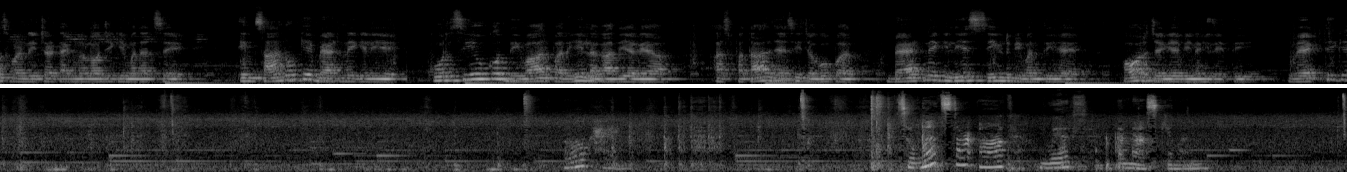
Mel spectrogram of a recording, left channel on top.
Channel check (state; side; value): different; both; correlation 0.01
